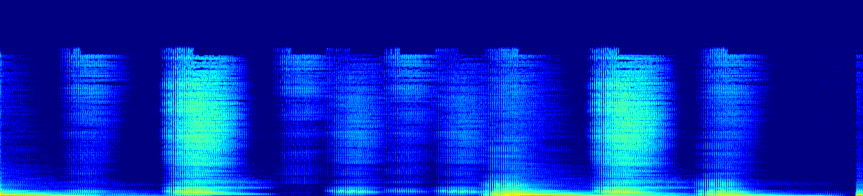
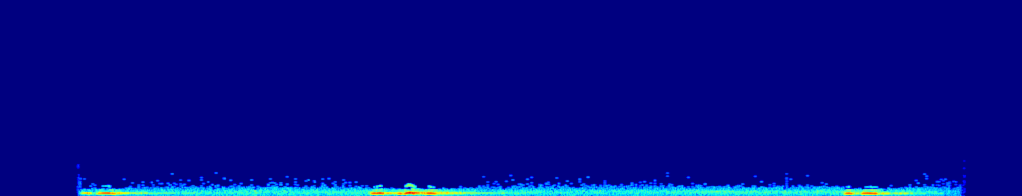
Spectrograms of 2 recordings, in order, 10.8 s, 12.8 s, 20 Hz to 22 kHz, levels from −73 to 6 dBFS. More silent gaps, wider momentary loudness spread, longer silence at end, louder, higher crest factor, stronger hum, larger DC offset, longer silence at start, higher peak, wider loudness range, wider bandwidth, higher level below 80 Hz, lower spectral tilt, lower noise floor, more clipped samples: neither; second, 20 LU vs 25 LU; second, 0 s vs 1 s; second, -24 LUFS vs -17 LUFS; second, 16 dB vs 22 dB; neither; second, under 0.1% vs 0.4%; second, 0 s vs 1 s; second, -10 dBFS vs 0 dBFS; second, 10 LU vs 21 LU; first, 17 kHz vs 2.6 kHz; first, -26 dBFS vs -56 dBFS; second, -5 dB/octave vs -13 dB/octave; first, -49 dBFS vs -40 dBFS; neither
